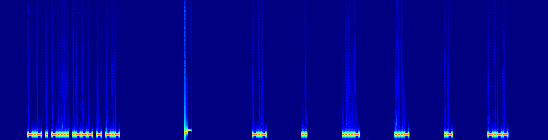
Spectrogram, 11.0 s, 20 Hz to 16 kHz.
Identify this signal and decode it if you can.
Morse code, heard as a keyed tone, about 42 wpm, spaced as for 17 wpm, 700 Hz. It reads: KE6JTK KI4VAY
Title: USA Call Signs - 6 Characters - 8x Character Spacing - 40wpm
